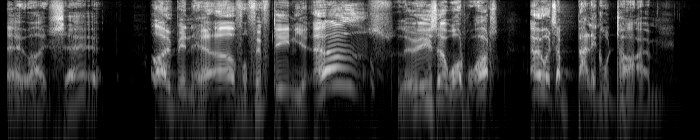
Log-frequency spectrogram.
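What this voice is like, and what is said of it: Put-on posh English accent. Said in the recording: “Do you want posh or do you want working class?”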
